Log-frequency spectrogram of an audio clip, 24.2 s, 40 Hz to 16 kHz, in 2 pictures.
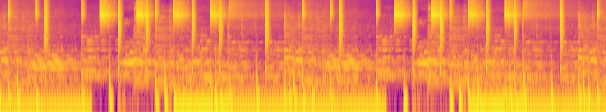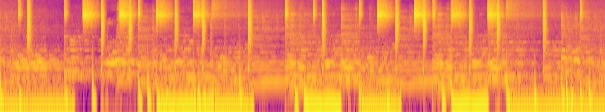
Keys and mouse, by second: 2.1 click, 2.1 e, 3.8 e, 4.4 click, 4.6 e, 5.8 right click, 6.5 click, 7.6 e, 8.1 right click, 8.6 ctrl+z, 8.8 ctrl+z, 10.1 g, 12.7 click, 13.3 e, 13.9 click, 14.3-18.6 typing, 14.7 click, 15.1 click, 16.3 click, 16.9 click, 17.5 click, 18.0 click, 18.4 click, 18.9 click, 19.9 click, 21.0 click, 22.2 click, 23.4 click.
